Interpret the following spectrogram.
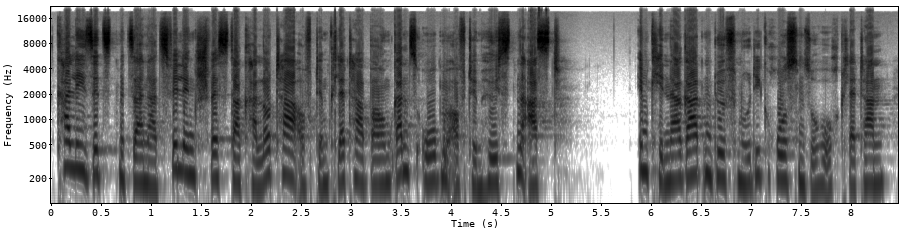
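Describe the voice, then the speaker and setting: Calm woman reading a children's story. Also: fairly low pitch, normal speed. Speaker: narrator. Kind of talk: children's audiobook narration.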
